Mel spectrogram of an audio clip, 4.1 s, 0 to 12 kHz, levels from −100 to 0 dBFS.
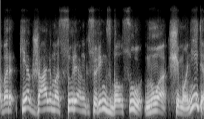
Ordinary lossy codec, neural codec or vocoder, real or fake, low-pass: Opus, 32 kbps; none; real; 7.2 kHz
